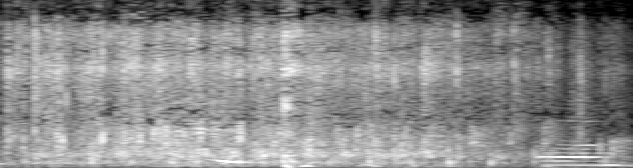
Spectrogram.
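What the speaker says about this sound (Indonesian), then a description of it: "tepuk tangan semuanya" An audience bursts into sustained applause, a continuous wash of many hands clapping while a voice talks over it.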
